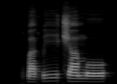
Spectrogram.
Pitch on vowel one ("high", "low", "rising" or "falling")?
low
